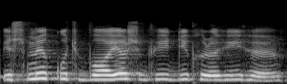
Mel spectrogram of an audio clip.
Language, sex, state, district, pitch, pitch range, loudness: Hindi, female, Bihar, Patna, 225 Hz, 215-240 Hz, -14 LUFS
